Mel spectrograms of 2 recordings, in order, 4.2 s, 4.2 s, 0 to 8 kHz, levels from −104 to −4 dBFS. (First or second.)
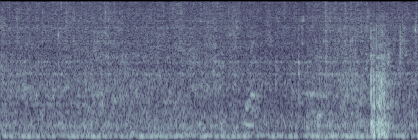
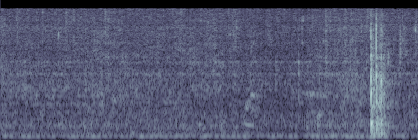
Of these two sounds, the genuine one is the second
